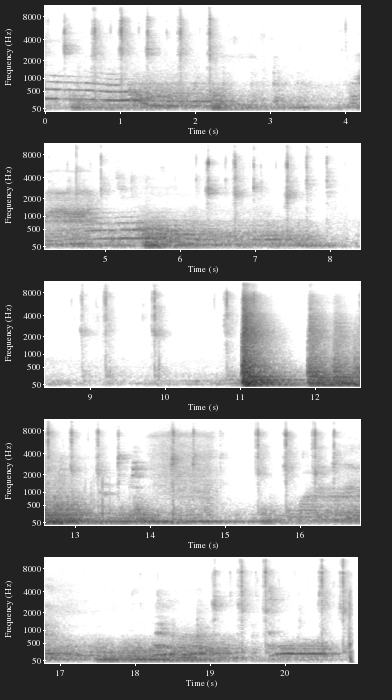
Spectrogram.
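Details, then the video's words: Kitten enjoying its food and making a pleasant sound while eating: sharp repeated chewing clicks and crunches, short murmuring tonal vocal bursts in between, and one loud burst of noise midway. "The kitten is enjoying eating and makes a pleasant sound."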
